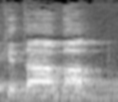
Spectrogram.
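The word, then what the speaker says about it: كتابا: i'rab as usual, but we do pronounce the alif. So we will say kitaba.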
